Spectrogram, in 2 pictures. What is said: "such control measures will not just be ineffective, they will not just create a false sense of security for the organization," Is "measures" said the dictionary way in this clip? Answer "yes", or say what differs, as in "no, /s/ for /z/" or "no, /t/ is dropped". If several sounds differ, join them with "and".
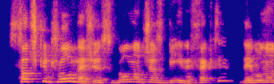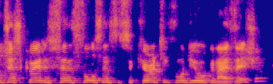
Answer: yes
